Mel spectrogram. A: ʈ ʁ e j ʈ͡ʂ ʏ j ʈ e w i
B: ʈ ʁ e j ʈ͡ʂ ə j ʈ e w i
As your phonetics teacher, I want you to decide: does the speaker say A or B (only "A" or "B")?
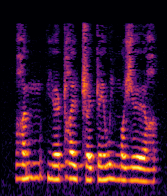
B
